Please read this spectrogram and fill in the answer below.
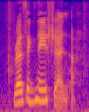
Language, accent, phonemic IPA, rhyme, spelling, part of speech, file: English, US, /ˌɹɛz.ɪɡˈneɪ.ʃən/, -eɪʃən, resignation, noun, En-us-resignation.ogg
- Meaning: 1. The act of resigning 2. A written or oral declaration that one resigns 3. An uncomplaining acceptance of something undesirable but unavoidable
